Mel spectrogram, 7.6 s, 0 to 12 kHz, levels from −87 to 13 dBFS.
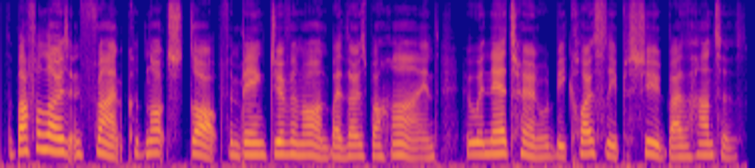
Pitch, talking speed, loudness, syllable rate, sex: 195 Hz, 190 wpm, -19 LUFS, 4.7 syllables/s, female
